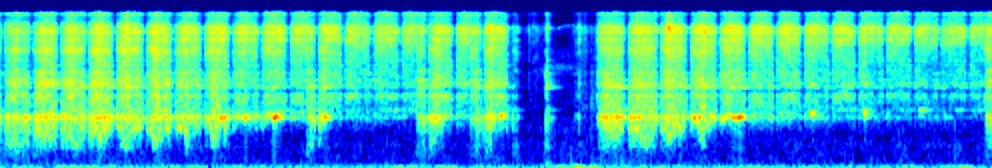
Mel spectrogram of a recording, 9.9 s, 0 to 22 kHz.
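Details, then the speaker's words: Hand lapping of valves in a Mercedes OM646 821 diesel cylinder head during head assembly: rhythmic back-and-forth rasping strokes with soft rustling between, becoming smoother and more rustling as the abrasive paste breaks down finer and seating improves. "а звук уже такой по приятнее более шелестящий там внутри абразив и он в процессе притирки изменяет свою Фракцию становится более мелким"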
